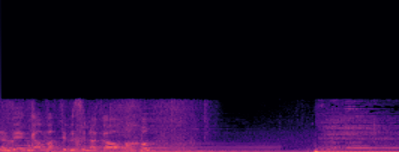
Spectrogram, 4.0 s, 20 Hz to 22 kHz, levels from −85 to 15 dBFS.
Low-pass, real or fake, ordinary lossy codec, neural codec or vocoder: none; real; none; none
